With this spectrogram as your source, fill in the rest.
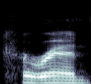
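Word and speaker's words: קרן: So like in Hebrew, you get, as I said earlier, Q-E-R-E-N pronounced with a K sound, Keren for horn.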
